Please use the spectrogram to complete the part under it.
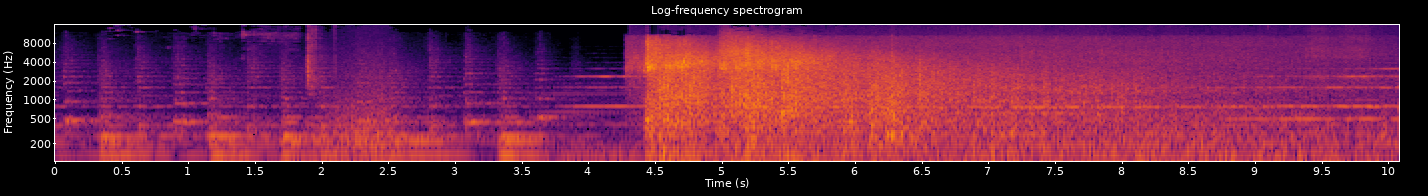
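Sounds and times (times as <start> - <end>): ominous music tones: 4.3 - 10.0
thunder rumble: 4.3 - 10.0.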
